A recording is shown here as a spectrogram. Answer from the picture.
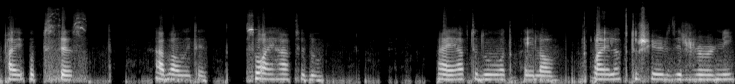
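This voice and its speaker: A woman speaks at a moderate pace with long, frequent pauses and a fairly high, monotone, flat delivery. The sound is dry and close with no echo. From Egypt. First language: Arabic. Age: 20s. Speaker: language learner vlogger. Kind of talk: personal vlog introduction. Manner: halting.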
